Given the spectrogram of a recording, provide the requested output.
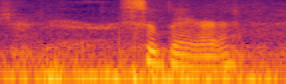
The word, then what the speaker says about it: Chabert: So she got an individual ticket to see the stars talk because she likes Lacey Chabert. That's the same reason. What's her name? You tell me. Lacey what? Chabert.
